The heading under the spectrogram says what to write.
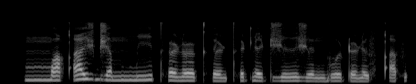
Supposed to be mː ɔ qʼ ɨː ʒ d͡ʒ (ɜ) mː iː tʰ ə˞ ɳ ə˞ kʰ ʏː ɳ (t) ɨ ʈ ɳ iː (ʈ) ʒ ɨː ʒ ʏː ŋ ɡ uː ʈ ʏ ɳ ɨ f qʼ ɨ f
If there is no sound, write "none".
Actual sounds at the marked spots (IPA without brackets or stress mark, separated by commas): ɜ, tʰ, ʈ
